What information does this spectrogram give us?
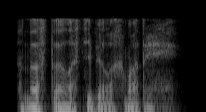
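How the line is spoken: Calm. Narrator (Russian): спокойно произнес он

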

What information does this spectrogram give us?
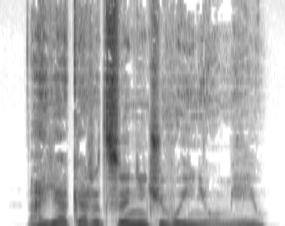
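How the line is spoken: Sigh. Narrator (Russian): вздохнул Ирая

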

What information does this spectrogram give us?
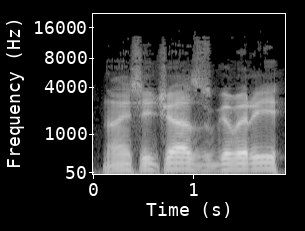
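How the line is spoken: Through gritted teeth. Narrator (Russian): начал цедить сквозь зубы повелитель

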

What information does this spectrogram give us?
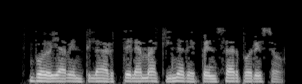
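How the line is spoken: Plain. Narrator (Spanish): dijo Boyrion

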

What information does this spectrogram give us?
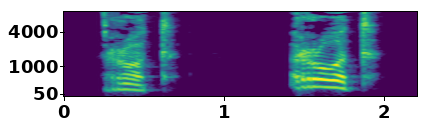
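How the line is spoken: Moaning. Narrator (Russian): простонал он

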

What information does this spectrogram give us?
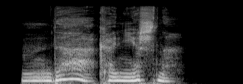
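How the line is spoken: Near purr. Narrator (Russian): почти промурлыкал брат императора

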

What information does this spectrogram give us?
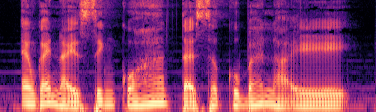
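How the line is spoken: Sad sigh. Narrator (Vietnamese): Liệu Tử Ninh buồn bã thở dài, nói

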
